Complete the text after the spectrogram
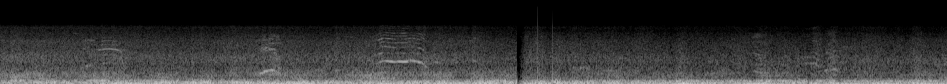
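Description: Gulls cry overhead.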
